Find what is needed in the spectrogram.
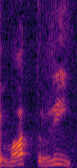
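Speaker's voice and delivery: मातृ in two slow parts, ending "trii"; slow, deliberate "maa-tri" for मातृ; correct pronunciation. Shown as a demonstration. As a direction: draw मातृ out as "maat-rii". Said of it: "हम इसे मात्र नहीं पढ़ सकते".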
